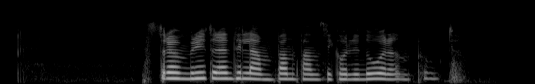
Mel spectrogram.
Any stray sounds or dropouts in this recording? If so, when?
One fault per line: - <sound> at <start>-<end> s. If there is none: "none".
none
